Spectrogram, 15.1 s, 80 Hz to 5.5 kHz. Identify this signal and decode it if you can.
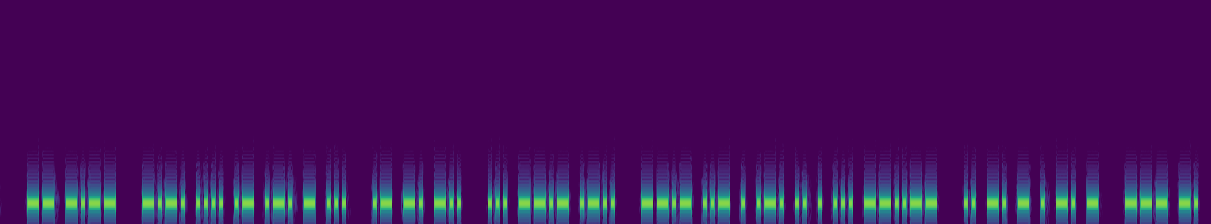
Morse code, heard as a keyed tone, about 25 wpm, 600 Hz. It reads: MY CHARTS AND SQL QUERIES, INTENT ON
